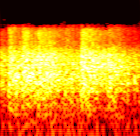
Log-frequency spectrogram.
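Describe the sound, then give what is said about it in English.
A premature explosion of fuse-lit charges at a gap makes a loud, dense roar of noise that rumbles on unbroken from start to end, with no voices. “Premature explosion at the gap threw the rustlers into a panic.”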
